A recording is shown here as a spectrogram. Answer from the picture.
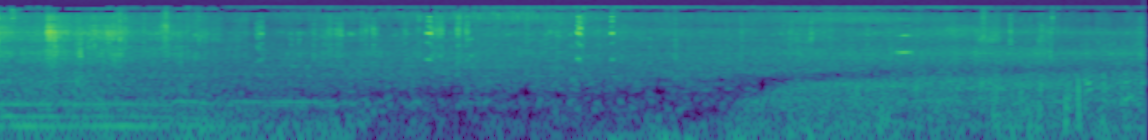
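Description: E-bike riding over parking-lot asphalt: tyre and rolling noise with small clicks and rattles from the bike. A low hum fades out over the first two seconds, and wind rushing on the handlebar microphone picks up from about six seconds in.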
